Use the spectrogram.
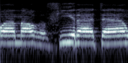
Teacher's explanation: في كلمة مغفرة ترقيق الراء. لماذا؟ لأنها مفتوحة وما قبلها مكسور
